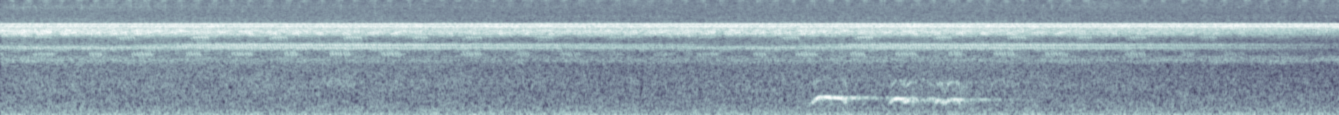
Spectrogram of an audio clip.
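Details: A dense night chorus of insects in the woods, steady high trilling bands with pulsed chirps, plus two low owl hoots.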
